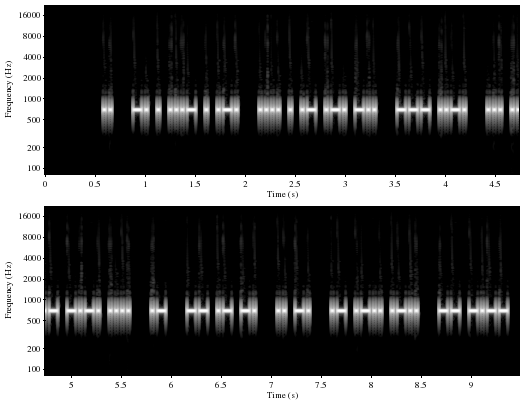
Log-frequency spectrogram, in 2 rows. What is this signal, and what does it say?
Morse code, heard as a keyed tone, about 40 wpm, 700 Hz. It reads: I NEVER HEARD OF SUCH A MAN IN ALL MY
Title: Sentences from Top 1000 Words - Review Part 3 - 40wpm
